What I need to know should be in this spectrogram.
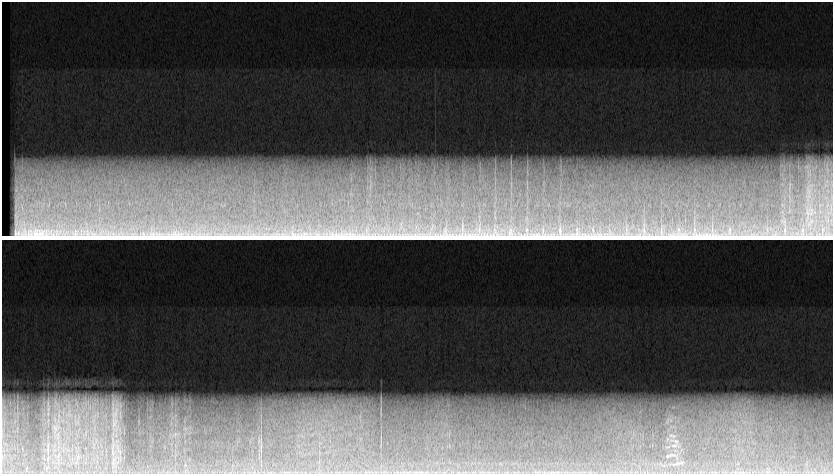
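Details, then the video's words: Garfield, a British Shorthair cat, purring while welcoming its grandad: a steady low rumbling drone throughout, with scattered rustles and brief broadband handling noise around the middle. "Garfield British Shorthair Cat Purr Blue Welcome And Loves Their Grandad"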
